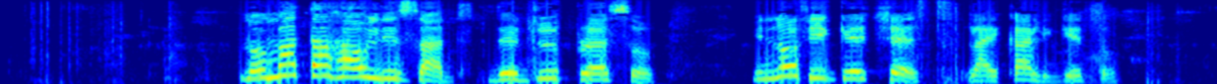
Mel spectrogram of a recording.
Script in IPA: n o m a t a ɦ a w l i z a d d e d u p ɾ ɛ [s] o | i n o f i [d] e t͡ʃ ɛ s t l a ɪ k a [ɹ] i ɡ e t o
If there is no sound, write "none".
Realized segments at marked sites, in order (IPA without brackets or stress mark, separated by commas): s, ɡ, l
